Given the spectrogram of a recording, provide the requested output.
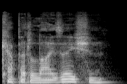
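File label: "capitalization", English, British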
